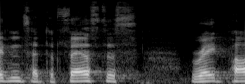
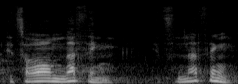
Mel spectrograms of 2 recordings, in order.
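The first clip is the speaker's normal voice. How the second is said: soft, hushed mock Alan Watts; lightly voiced calm sage, much softer; 7 dB quieter than usual. Voicing Alan Watts in your mind, softly hushed. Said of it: "there's still Alan Watts".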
